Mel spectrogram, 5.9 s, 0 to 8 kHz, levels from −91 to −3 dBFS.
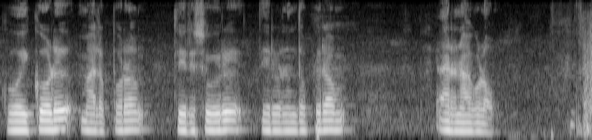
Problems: none marked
